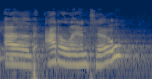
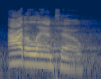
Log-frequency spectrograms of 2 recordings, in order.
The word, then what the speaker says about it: Adelanto: And it is found outside of Victorville in the city of Adelanto. I know I say that wrong every time. Is that right? Adelanto. I always want to say Adelanto.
